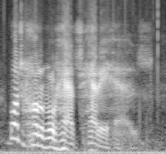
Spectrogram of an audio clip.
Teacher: It's no hardship to breathe out at the start of those particular words. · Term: H sound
